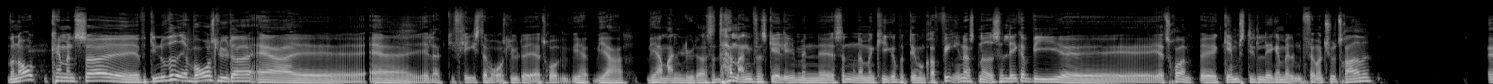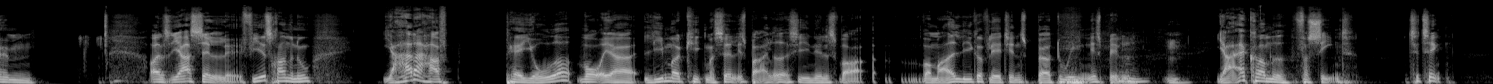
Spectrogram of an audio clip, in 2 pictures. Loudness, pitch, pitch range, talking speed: -22 LUFS, 110 Hz, 95-125 Hz, 195 wpm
